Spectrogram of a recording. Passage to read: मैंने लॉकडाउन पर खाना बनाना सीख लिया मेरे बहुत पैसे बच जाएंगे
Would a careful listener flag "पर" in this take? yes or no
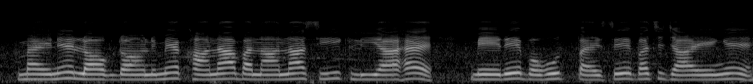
yes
